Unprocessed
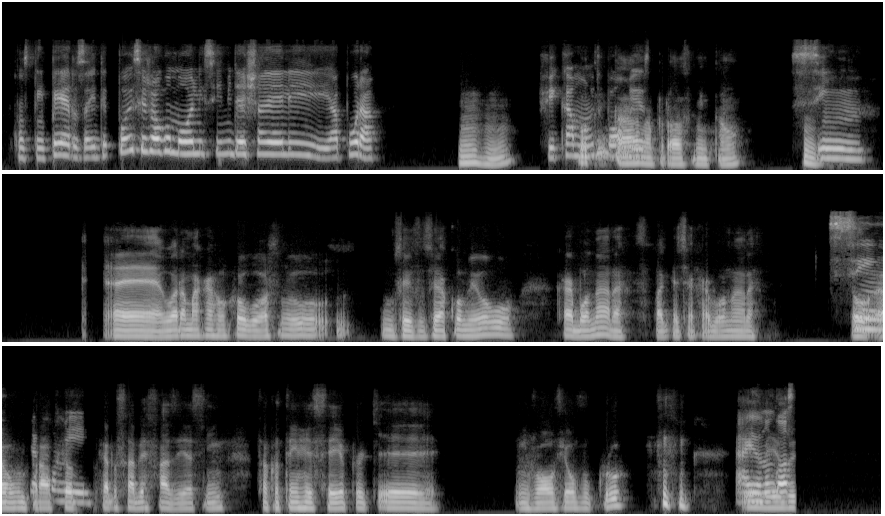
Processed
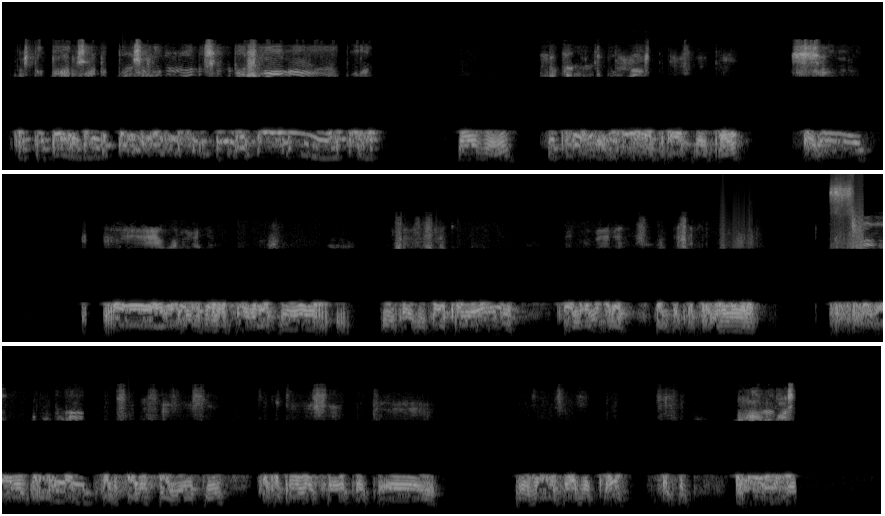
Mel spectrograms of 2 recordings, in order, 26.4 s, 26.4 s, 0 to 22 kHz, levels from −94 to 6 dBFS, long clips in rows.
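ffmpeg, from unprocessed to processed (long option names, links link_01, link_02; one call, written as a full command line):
ffmpeg -i in.wav -filter_complex "[0:a]asplit=3[link_01][link_02][link_03];[link_01]afade=type=out:start_time=15.99:duration=0.02[link_04];[link_02]aeval=exprs='abs(val(0))':channel_layout=same,afade=type=in:start_time=15.99:duration=0.02,afade=type=out:start_time=17.42:duration=0.02[link_05];[link_03]afade=type=in:start_time=17.42:duration=0.02[link_06];[link_04][link_05][link_06]amix=inputs=3:normalize=0,afftfilt=real='re*lt(hypot(re,im),0.178)':imag='im*lt(hypot(re,im),0.178)':win_size=1024:overlap=0.75,highpass=frequency=540:width=0.5412,highpass=frequency=540:width=1.3066,afftfilt=real='re*(1-between(b*sr/4096,840,4200))':imag='im*(1-between(b*sr/4096,840,4200))':win_size=4096:overlap=0.75,volume=2dB" out.wav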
